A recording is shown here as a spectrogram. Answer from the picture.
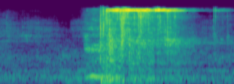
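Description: A single gloved punch landing on a boxing bag about a second in, followed by a metallic jingle of its hanging chains that fades out.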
